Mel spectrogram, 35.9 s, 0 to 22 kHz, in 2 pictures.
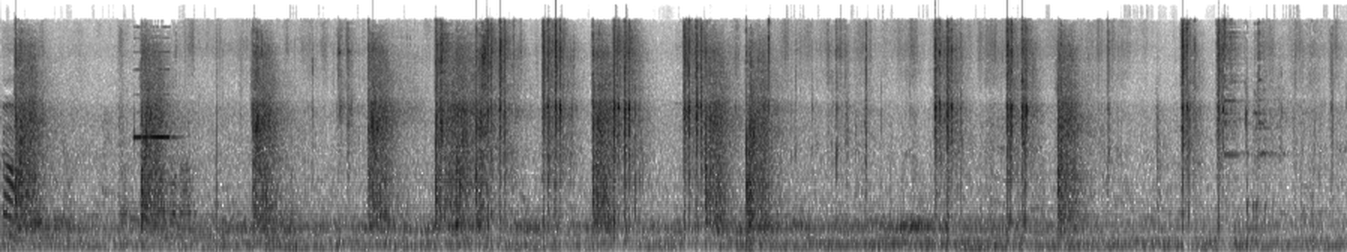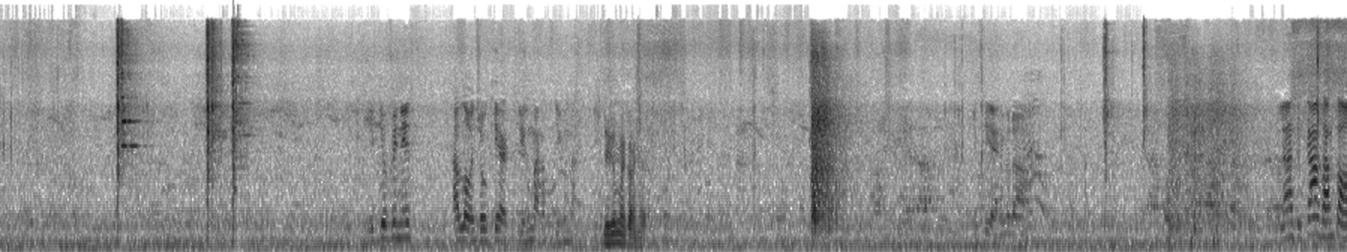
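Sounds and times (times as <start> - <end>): airsoft pistol shots: 0.0 - 0.8, 1.8 - 2.4, 3.3 - 3.9, 4.9 - 10.5, 13.4 - 14.7, 28.8 - 29.3
high ringing tone: 1.8 - 2.5.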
